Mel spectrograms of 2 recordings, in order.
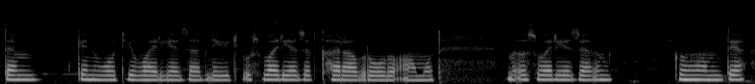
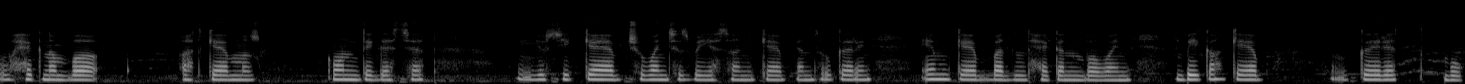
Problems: background sounds at intervals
